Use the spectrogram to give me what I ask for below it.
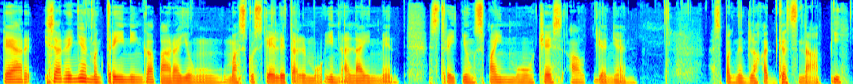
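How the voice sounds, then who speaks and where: A man's voice: fairly low pitch, level tone, a little slow, vocal fry, a little mellow, no echo. A man from the Philippines giving casual dating and self-improvement advice in a laid-back, instructive monologue full of short loose phrases and tag questions.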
